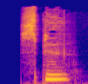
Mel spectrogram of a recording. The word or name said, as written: spid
